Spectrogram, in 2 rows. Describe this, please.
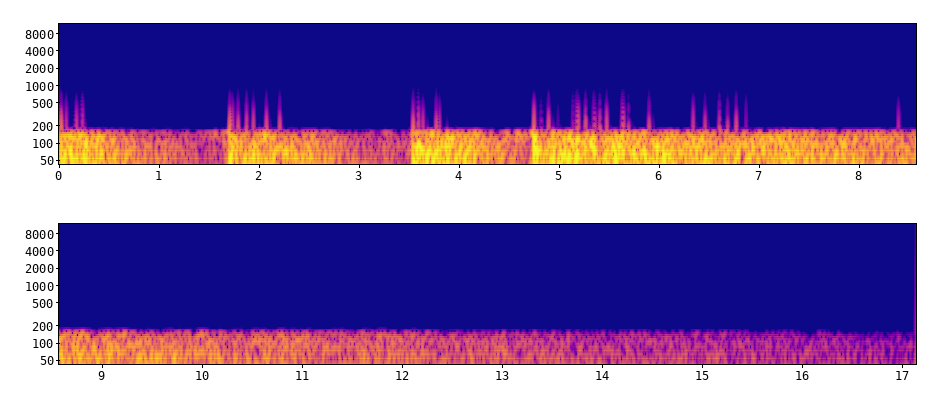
4 Fainted Explosions
I made this in FL stretching the 909 Clap. I stretched it very big and cutted of the silence.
